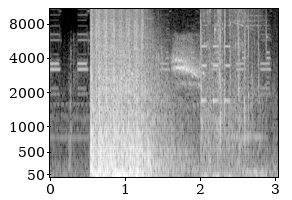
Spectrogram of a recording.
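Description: A burst of video game gunfire starts abruptly and loud, a dense rattle of rapid shots that decays over a second or so, followed by scattered sharper cracks and clatter.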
